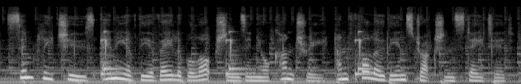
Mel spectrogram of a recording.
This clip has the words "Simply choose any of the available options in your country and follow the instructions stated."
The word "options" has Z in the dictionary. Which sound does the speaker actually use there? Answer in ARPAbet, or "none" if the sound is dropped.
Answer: Z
